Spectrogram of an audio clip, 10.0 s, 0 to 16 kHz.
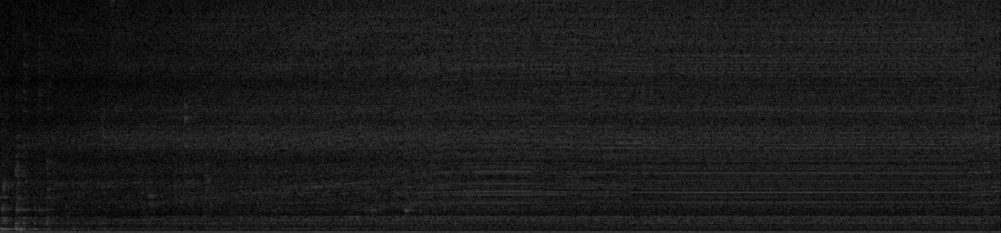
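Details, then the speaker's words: Zanussi/Electrolux IZ/XC-range washing machine in service mode, drain and spin test with an empty drum: a steady, even low hum at 1600–1610 RPM, the machine's top speed. No knocks, scraping or surging; normal high-speed spin. "as you can see it says 160 160 and 161 which means 1600 1610 RPM the highest speed test machine can go"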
